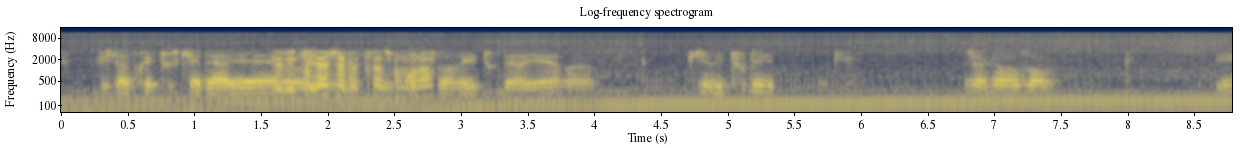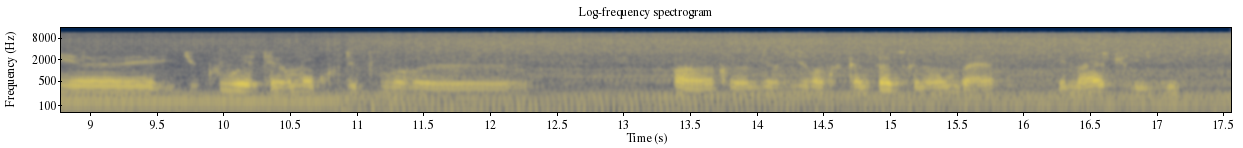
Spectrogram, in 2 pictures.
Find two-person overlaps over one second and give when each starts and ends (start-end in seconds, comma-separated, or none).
1.5-2.8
